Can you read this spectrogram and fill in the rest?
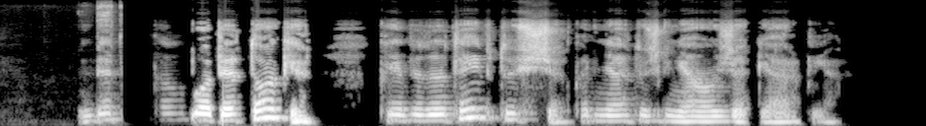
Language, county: Lithuanian, Kaunas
